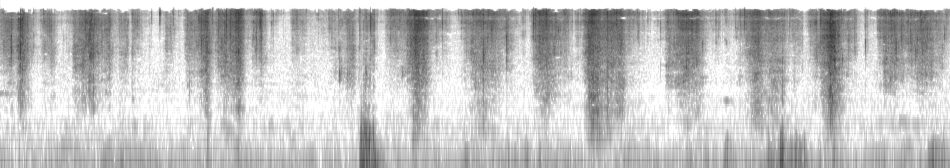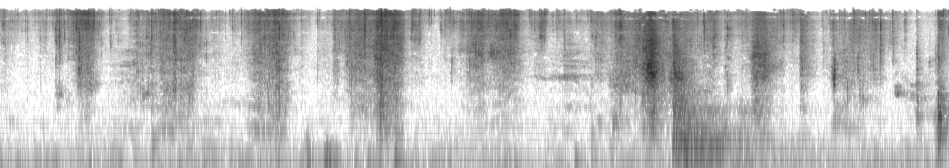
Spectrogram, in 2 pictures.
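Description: Irregular crunching and scraping, a stroke or two a second, from hands working a rough soil-and-grass mix for a mud stove, with a louder crunch near the end.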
